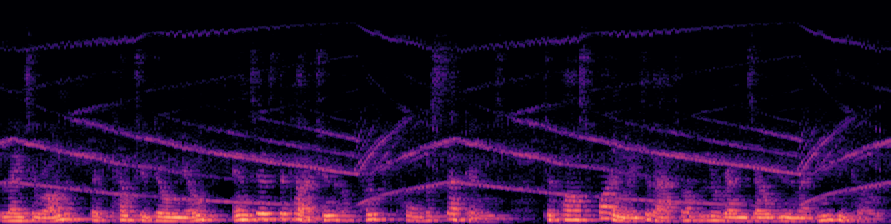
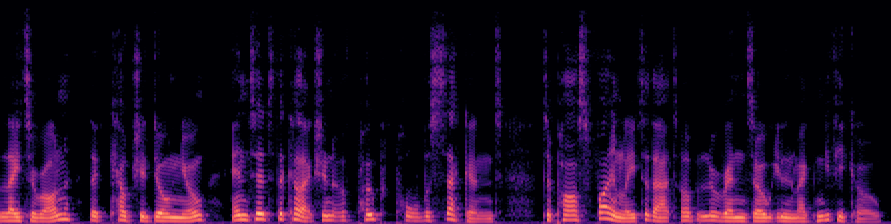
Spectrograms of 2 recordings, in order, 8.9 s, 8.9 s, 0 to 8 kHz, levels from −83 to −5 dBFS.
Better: second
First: background sound (Siren); 20 dB below the speech // room echo; dies away in 0.6 s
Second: none

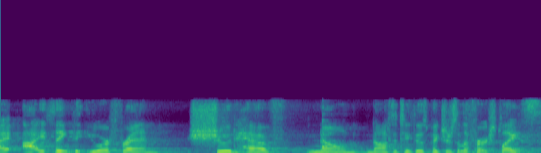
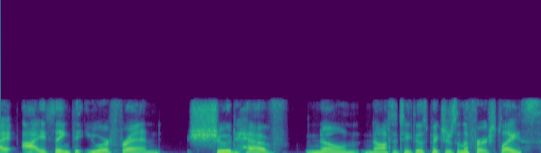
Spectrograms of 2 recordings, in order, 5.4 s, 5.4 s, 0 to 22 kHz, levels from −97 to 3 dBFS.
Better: second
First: background sound (Bowed string instrument); 14 dB below the speech // room echo; dies away in 2.3 s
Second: none

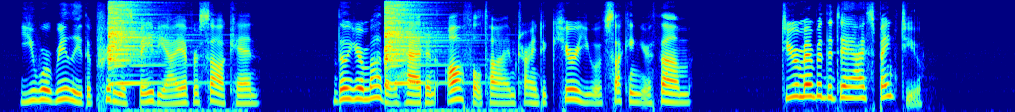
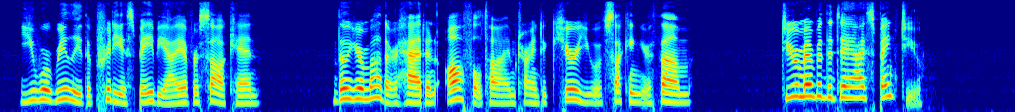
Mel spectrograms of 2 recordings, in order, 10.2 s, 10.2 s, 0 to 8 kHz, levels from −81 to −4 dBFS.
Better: second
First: background sound (Gong); 1 dB below the speech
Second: none

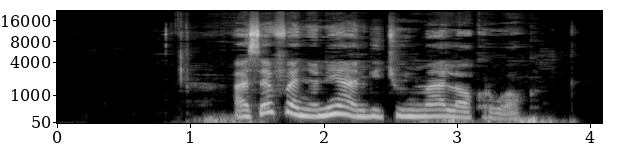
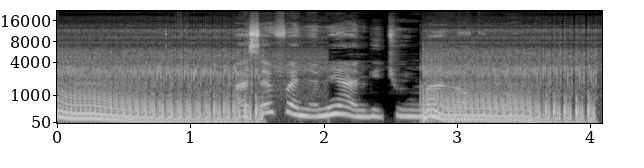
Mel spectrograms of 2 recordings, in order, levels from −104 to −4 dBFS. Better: first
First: none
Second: background sound (Drill); 3 dB above the speech

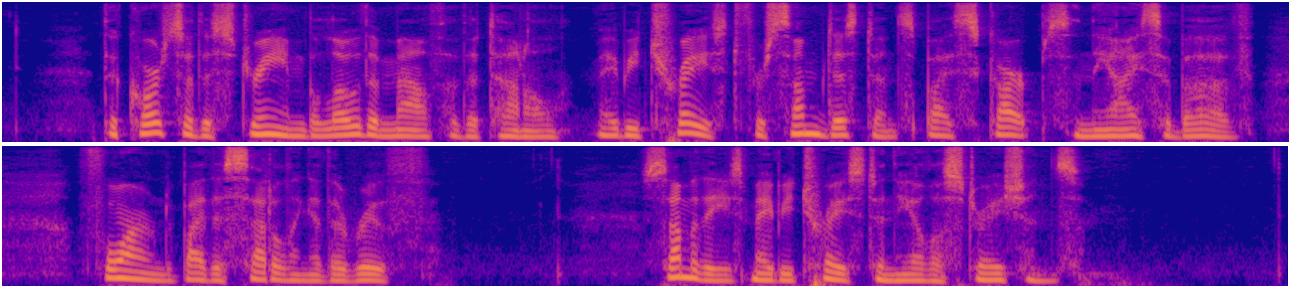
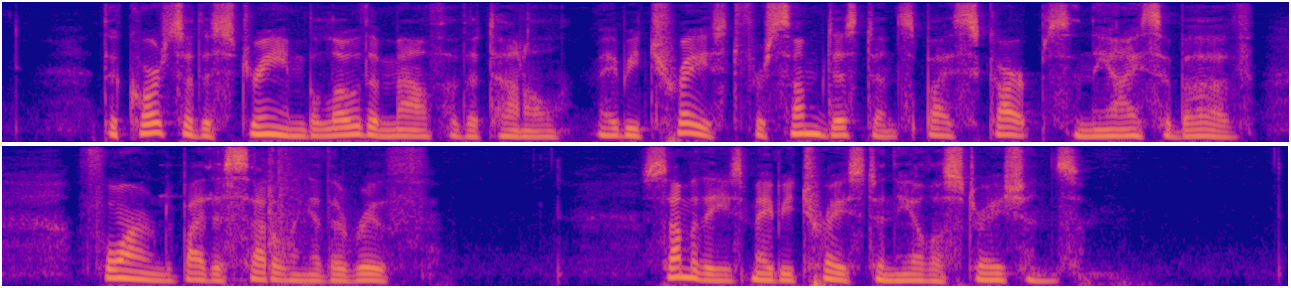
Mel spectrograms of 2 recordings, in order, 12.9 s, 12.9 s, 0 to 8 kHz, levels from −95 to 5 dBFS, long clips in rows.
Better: first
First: none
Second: background sound (Squeak / Slam / Wood); 19 dB below the speech

